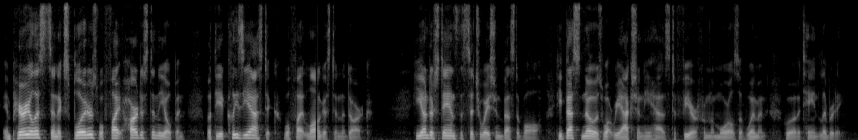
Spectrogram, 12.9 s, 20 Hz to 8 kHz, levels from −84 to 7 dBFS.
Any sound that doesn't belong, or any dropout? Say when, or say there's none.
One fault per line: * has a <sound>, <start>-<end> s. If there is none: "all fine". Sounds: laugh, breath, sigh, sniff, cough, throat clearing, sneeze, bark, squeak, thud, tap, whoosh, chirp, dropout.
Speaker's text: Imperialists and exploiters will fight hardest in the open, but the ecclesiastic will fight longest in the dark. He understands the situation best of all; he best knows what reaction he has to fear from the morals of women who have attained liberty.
* has a dropout, 4.7-4.8 s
